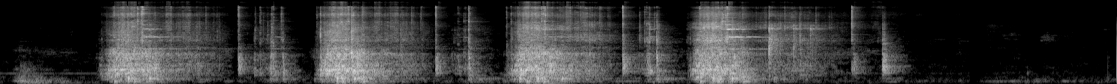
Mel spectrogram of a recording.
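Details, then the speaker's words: Honda 4-stroke engine on commercial pressure washer, cold, choke tried closed, open and middle: four hard recoil pulls, engine spins briefly but never fires; cranks no start, suspected valve clearance issue with decompressor. "ਅਤੇ ਜੇਕਰ ਇਹ ਹੁਣ ਸ਼ੁਰੂ ਨਹੀਂ ਹੁੰਦਾ, ਤਾਂ ਇਹ ਇੱਕ ਡੂੰਘੀ ਸਮੱਸਿਆ ਹੈ। ਖੈਰ, ਜਿਵੇਂ ਤੁਸੀਂ ਦੇਖਿਆ, ਇਹ ਸ਼ੁਰੂ ਨਹੀਂ ਹੋਇਆ."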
